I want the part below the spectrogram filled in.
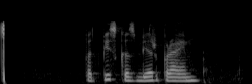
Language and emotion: Russian, neutral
